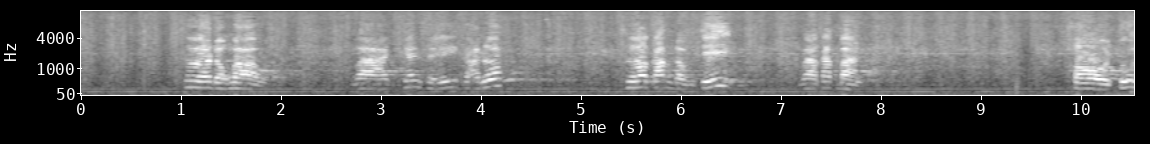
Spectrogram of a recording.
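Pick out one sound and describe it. A man speaks slowly and formally into a microphone.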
